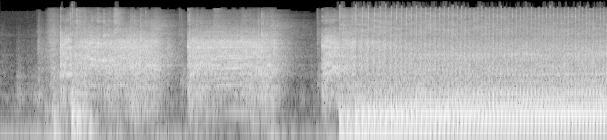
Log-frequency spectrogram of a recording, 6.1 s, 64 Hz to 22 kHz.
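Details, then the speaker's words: Honda Ruckus scooter with GY6 (Chinese) engine, hard starting needing several pushes; after starter swap, two cranks then it fires and settles into a fast, buzzy idle well above normal; owner feels idle set too high. "I like idling wait too high because that sounded a little too high to me I feel like that's not good"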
